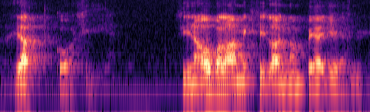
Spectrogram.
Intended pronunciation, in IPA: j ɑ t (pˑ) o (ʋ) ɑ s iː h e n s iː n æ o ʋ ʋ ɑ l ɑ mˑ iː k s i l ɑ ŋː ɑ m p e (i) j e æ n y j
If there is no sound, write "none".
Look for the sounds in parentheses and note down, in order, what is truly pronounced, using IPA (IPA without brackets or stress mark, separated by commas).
kˑ, none, æ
